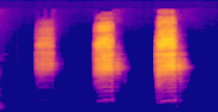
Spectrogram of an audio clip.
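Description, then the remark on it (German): Three nasal duck quacks from the classic phone alarm tone called Ente (duck), each one longer and louder than the last, separated by short silences, with no talking. “Und dann unter, unter Classic. Alarm. Ja. Ente.”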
